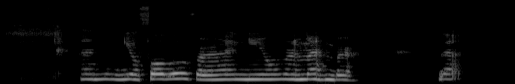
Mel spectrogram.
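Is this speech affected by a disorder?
Yes: motor neurone disease; onset in left hand.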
